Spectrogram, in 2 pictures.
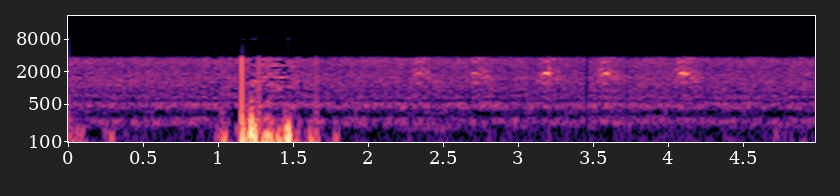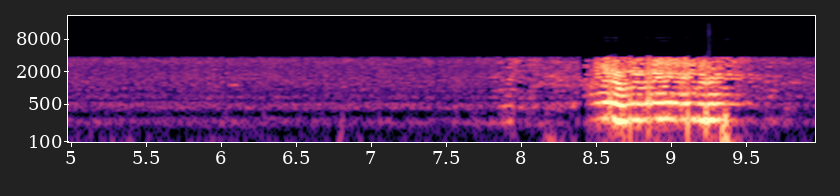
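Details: Honey bees from a reproductive swarm moving into a bait hive at Painted Peacock Manor, 04/07/21; a quiet background hum, a loud bump early on, then a close bee passing with a strong rising-and-falling buzz near the end.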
